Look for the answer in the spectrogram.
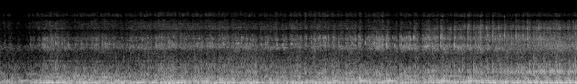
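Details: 1963 Ford Galaxie 500, dual-carb 390 V8 with manual gearbox, test drive after a leaking carb float with a bad solder hole was fixed: deep rumble pulls cleanly under way over road noise, no stumble or flat spot on load; runs healthy.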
